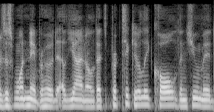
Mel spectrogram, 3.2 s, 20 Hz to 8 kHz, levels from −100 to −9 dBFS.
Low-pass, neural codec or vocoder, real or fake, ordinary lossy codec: 7.2 kHz; codec, 16 kHz, 0.8 kbps, ZipCodec; fake; MP3, 48 kbps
